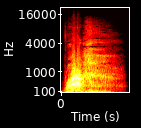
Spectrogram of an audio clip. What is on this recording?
A powerful low pitched voice sound effect useful for large creatures, such as orcs, to make your game a more immersive experience. The sound is great for attacking, idling, dying, screaming brutes, who are standing in your way of justice.
Orc, RPG, Speak, Talk, Vocal, Voice, Voices, arcade, brute, deep, fantasy, game, gamedev, gamedeveloping, games, gaming, indiedev, indiegamedev, low-pitch, male, monster, sfx, troll, videogame, videogames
